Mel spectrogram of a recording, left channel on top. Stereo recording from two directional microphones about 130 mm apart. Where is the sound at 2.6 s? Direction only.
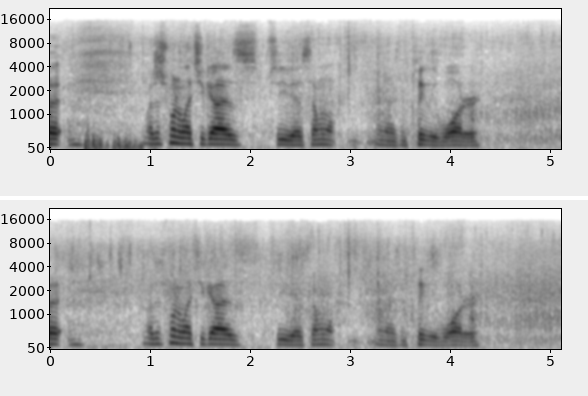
60° left (ahead or behind).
